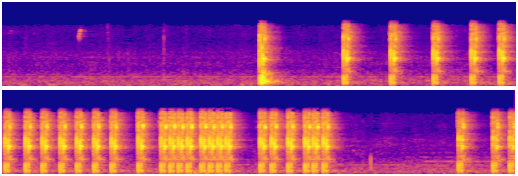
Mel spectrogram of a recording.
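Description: Smart Parts Shocker SFT electropneumatic paintball marker firing: one loud shot about two and a half seconds in, then shots that speed up from about two a second to a quick string, ending in two rapid bursts where the shots nearly run together.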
